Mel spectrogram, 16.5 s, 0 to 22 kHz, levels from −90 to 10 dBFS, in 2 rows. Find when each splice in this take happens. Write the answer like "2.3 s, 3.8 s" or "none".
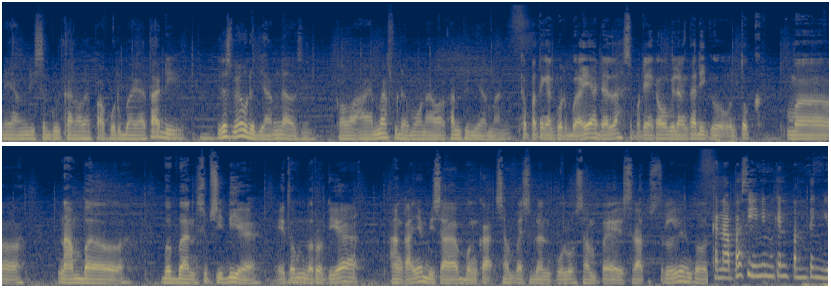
5.2 s, 15.3 s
